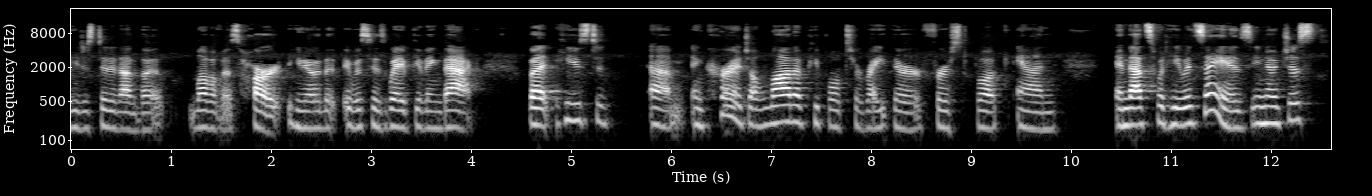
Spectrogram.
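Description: A middle-aged woman author, guest in a conversation, telling a story and acting out quoted lines with laughter. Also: on the low side. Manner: animated, acts out quotes with laughter.

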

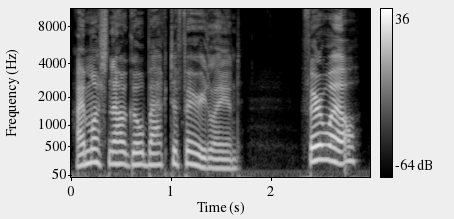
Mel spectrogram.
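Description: Man voicing a squeaky clever parrot, whispery, storybook, dry close recording. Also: expressive, normal speed, clear, resonant tone, no echo. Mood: grand fairy voice. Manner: hushed, urgent whispering. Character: bossy female parrot, clever and scheming.

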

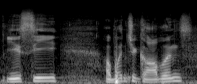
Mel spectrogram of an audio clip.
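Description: A man's voice: mid-range voice, moderate pace, dark tone. A man narrating as game master in a casual, laughing way with lots of fillers.

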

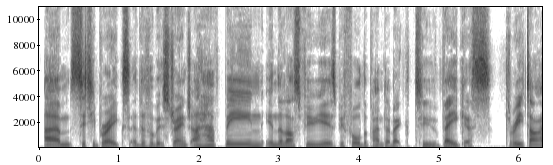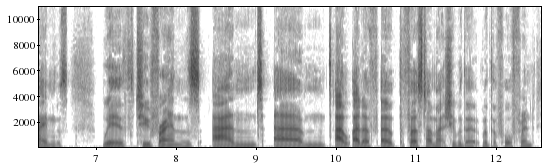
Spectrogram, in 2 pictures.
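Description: A man's voice: fairly low pitch, normal speed, dry recording, studio quality. A man hosting a casual chat in a camp, wry, rambling and self-deprecating way. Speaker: host. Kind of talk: casual, chatty podcast conversation.

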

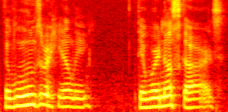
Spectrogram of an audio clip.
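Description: A woman host reading a personal, reflective first-person narration, earnest and unhurried, her voice sounding tired. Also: on the low side, steady tone, warm tone. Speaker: podcast host.

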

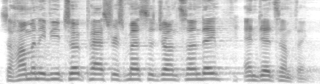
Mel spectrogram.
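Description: Speaking fast in a high, dark voice, this associate pastor leads an evening service in a church hall, calling out lines for the crowd to echo back. Heavy, cave-like reverb fills the room.

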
